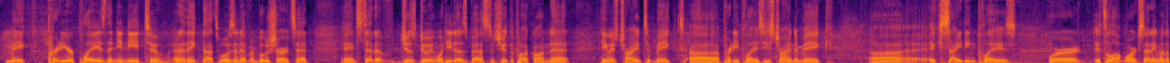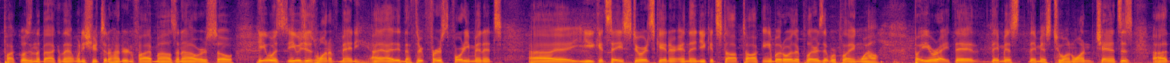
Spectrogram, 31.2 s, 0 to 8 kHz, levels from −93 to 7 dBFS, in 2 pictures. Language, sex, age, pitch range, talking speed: English, male, 30-49, 125-145 Hz, 225 wpm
